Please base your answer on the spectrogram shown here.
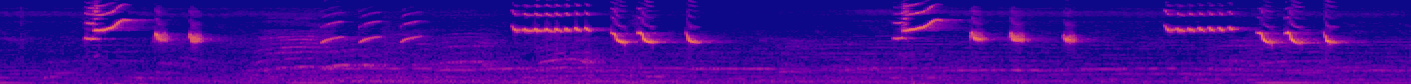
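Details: Asian pied starling in full song with canary imitations, used to prompt other birds to sing: sharp high whistled notes and downslurred chips in short bursts, mixed with brief buzzy trilled phrases, with gaps between groups.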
